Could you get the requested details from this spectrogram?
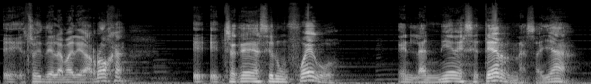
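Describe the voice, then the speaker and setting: A man's voice: medium pitch, normal speed, creaky, bright, forceful tone, faint music behind. A man from Chile with a Chilean accent, telling an absurd comic story in a rambling, stammering, slangy way.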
